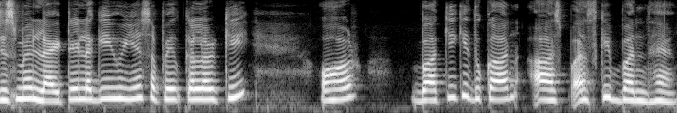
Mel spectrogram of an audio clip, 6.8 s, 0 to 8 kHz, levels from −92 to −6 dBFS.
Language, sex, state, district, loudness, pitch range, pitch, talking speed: Hindi, female, Bihar, West Champaran, -12 LUFS, 240-285 Hz, 255 Hz, 140 wpm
